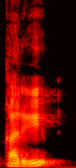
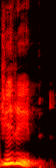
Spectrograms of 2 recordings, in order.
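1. تبدأ الكلمة بصوت 'q'. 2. تبدأ الكلمة بصوت 'j'. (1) "بدل من يقول قريب" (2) "في الخليج ... يقول جريب"

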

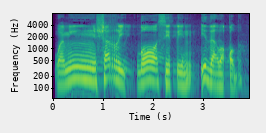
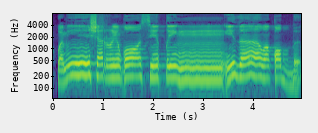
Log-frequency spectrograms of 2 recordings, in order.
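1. N sebelum idza dibaca jelas. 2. N sebelum idza didengungkan dan tersembunyi. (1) "Ghasiqin kan itu idhar halqi" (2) "dibaca ikhfa"

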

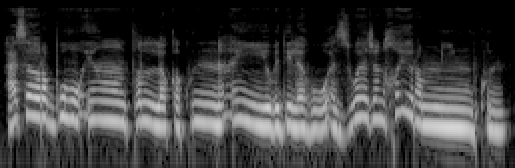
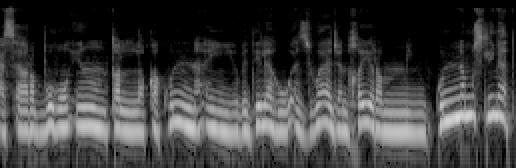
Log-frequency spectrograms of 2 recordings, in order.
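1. يقع الوقف بعد كلمة minkunna. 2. يقع الوقف بعد كلمة muslimat. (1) "فهذا هو الابتداء الصحيح والوقف الصحيح" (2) "لا أقف في هذا الوقف"

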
